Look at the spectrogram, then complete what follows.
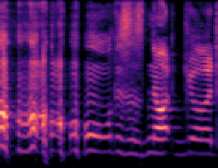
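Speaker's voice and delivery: put-on panicked voice. Retelling own reaction while reviewing a race incident: retelling own panic. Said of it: "I'm, like, panicking".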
